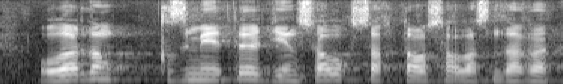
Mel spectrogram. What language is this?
Kazakh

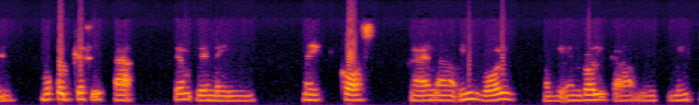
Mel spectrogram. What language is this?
Filipino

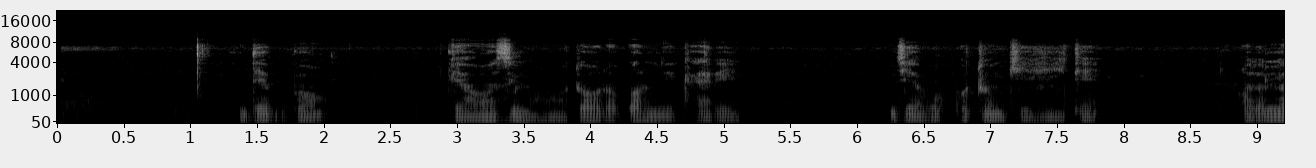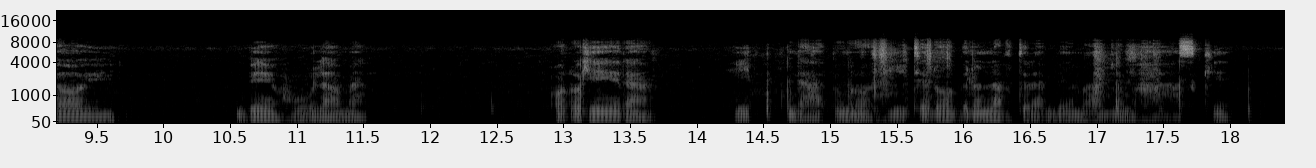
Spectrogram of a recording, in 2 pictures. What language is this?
Fula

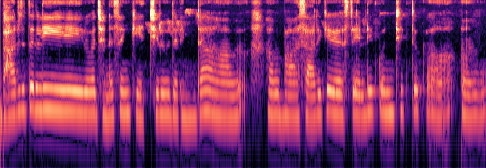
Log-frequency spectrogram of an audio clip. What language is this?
Kannada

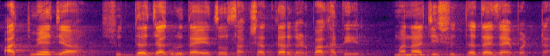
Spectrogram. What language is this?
Konkani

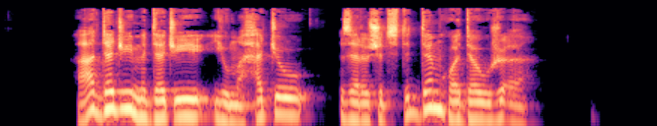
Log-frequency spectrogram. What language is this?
Kabardian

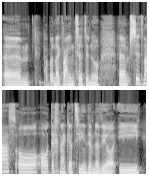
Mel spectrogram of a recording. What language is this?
Welsh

